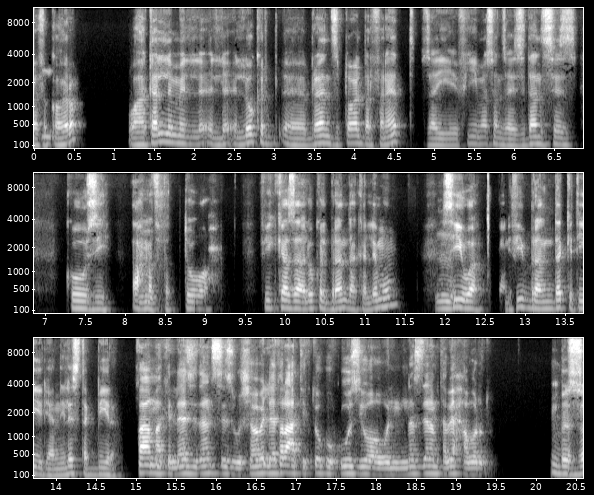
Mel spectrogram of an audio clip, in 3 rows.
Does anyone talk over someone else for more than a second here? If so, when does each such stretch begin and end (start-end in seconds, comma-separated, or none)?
none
